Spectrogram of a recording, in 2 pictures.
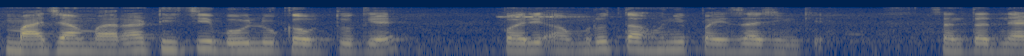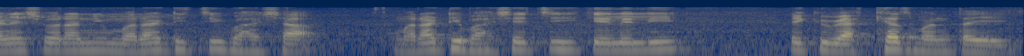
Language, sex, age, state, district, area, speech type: Marathi, male, 18-30, Maharashtra, Sindhudurg, rural, spontaneous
